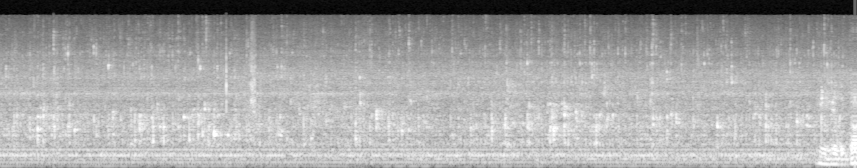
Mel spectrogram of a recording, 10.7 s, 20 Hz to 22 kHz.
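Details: Bean Animal style aquarium overflow just after the return pump is switched on: continuous bubbly gurgling and sloshing as air is pulled through the pipe, lasting about 1 to 1.5 minutes before the full siphon drain line kicks in and goes silent. Normal startup gurgle.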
